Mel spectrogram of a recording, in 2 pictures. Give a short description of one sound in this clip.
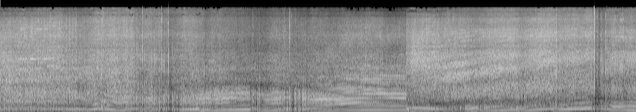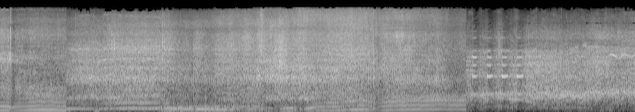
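Rally car engines roar and rev hard through bends.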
